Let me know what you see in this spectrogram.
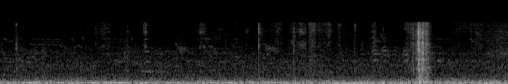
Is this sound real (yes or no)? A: yes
